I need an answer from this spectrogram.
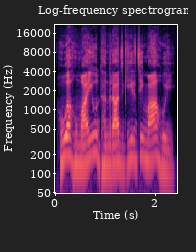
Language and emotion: Sindhi, neutral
